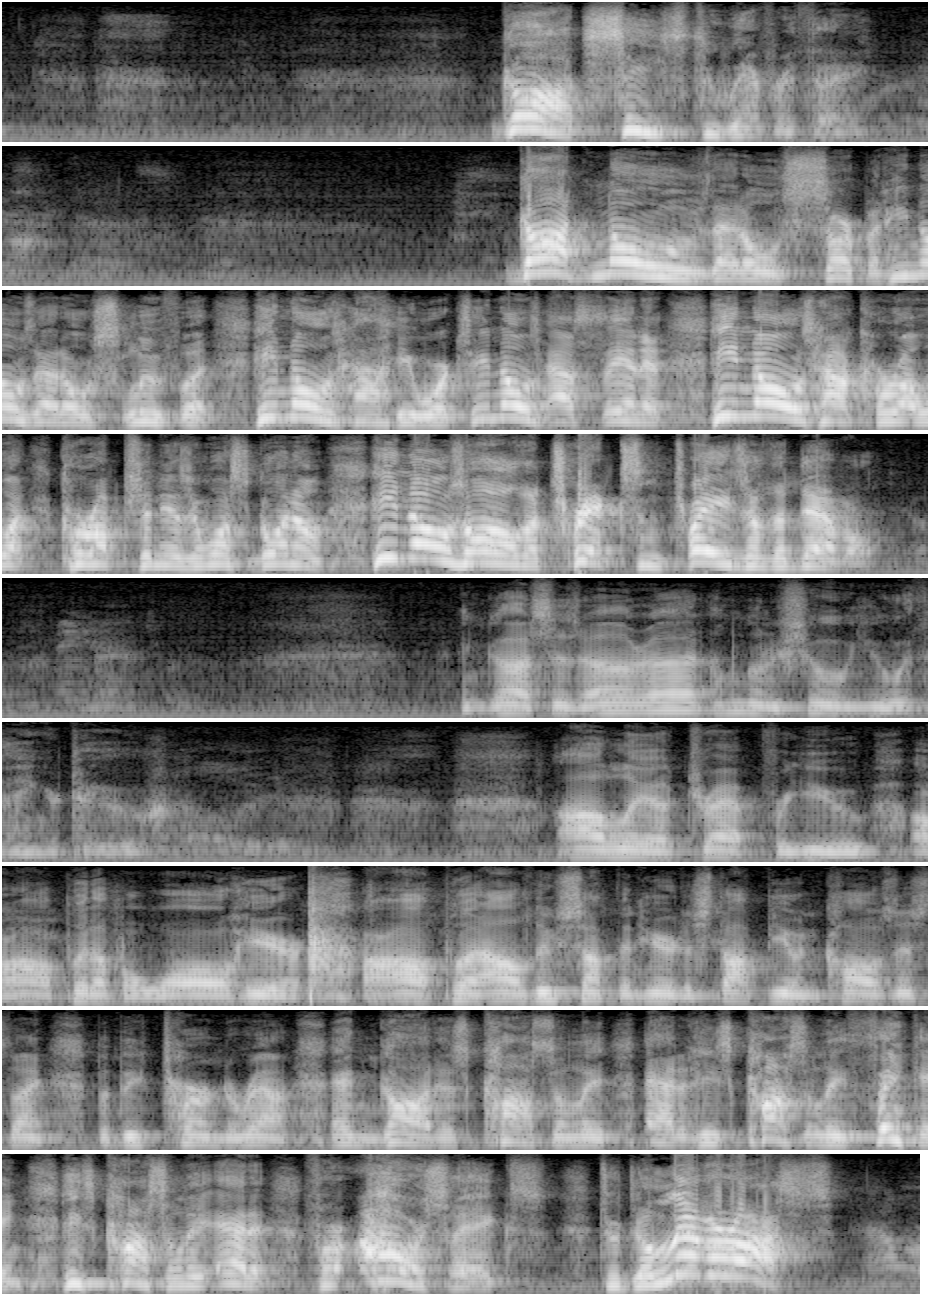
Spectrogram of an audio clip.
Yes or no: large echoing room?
yes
